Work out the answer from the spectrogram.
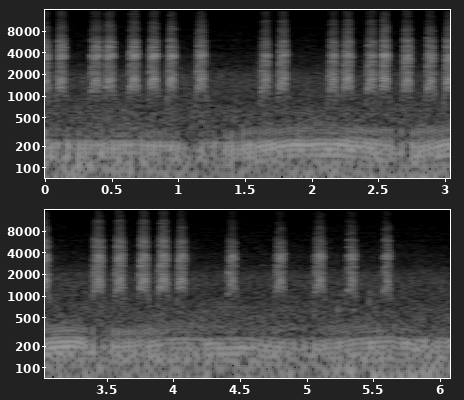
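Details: Sooty-headed bulbul calls at the nest, recorded with a nest camera: quick, clipped chips in uneven groups, sometimes paired, continuing steadily over a low background hum.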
